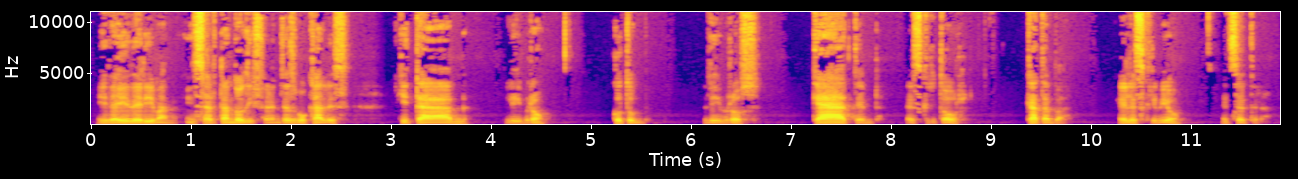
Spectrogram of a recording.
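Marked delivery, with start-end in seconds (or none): 3.1-3.8 kitab, con la k y la t bien marcadas; kitab en árabe. Shown as a demonstration. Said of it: "significan escribir o escritura". 7.2-7.9 kateb, la primera sílaba fuerte; kateb en árabe. Shown as a demonstration. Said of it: "significan escribir o escritura".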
